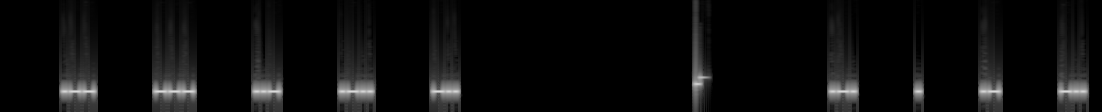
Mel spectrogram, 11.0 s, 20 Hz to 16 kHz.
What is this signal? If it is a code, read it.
Morse code, heard as a keyed tone, about 36 wpm, spaced as for 12 wpm, 700 Hz. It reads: WOULD READ
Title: 6x Character Spacing - Top 200 Words - 35wpm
